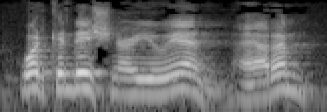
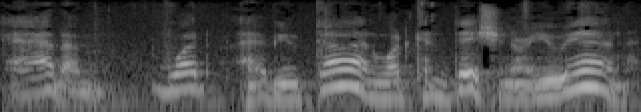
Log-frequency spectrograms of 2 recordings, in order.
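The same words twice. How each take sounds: First: Higher, louder, stern demand; rough, demanding version of God's question; roughly. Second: Much softer, higher, near-tearful plea; God asking Adam gently, almost in tears. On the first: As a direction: press him hard with the question. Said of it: "I'm saying it kind of roughly". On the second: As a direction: ask it grieving, close to tears. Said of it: "almost in tears saying". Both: Shown as a demonstration.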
